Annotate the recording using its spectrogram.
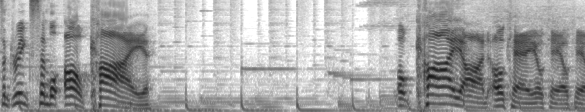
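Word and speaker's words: chi: Yeah, the also the Greek letter Kai, which apparently Kingdom Hearts pronounces like key because puns or something, which always drives me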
